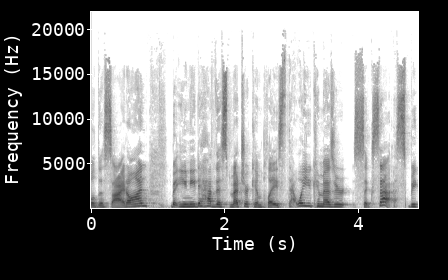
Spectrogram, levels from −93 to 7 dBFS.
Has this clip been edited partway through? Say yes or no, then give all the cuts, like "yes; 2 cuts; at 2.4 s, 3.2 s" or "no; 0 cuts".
no; 0 cuts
